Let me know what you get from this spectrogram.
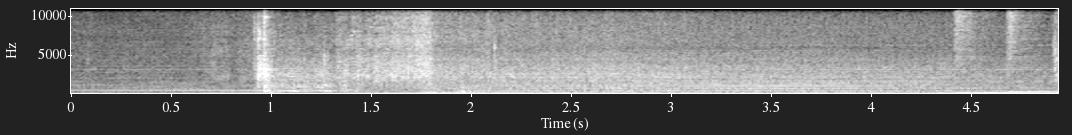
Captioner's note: engine turns over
